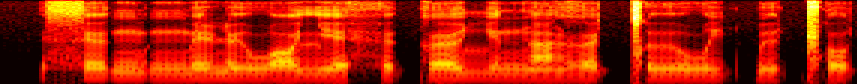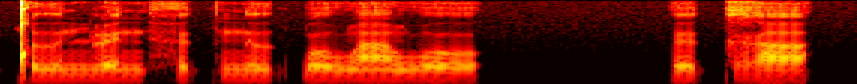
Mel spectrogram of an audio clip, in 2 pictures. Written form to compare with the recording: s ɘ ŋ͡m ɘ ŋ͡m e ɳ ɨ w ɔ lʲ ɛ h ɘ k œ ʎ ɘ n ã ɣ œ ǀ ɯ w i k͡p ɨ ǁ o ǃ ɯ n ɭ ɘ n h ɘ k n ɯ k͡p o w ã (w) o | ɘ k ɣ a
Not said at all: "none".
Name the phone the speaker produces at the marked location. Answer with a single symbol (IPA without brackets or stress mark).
w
